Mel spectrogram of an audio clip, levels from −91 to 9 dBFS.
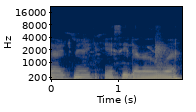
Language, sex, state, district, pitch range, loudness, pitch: Hindi, male, Bihar, Bhagalpur, 105-110 Hz, -35 LUFS, 105 Hz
